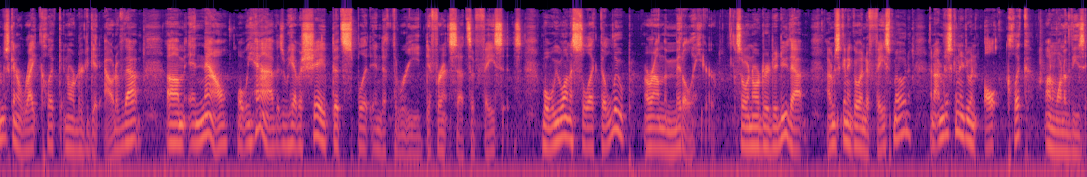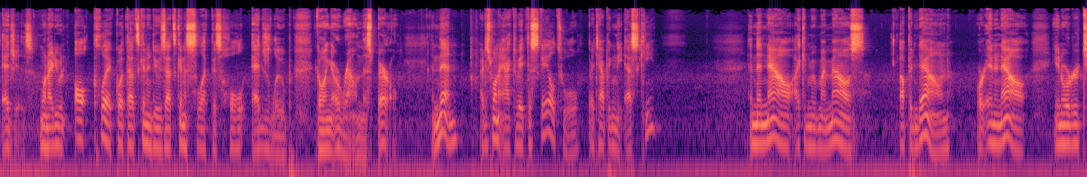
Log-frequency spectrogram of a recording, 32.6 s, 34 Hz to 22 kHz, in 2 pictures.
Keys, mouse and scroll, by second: 2.9 middle click, 12.2 click, 14.9 alt+click, 15.8 middle click, 18.5-21.5 scroll up 2.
